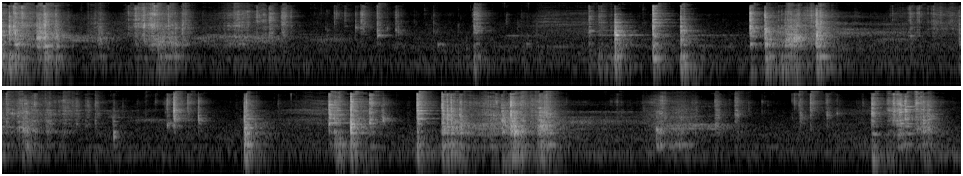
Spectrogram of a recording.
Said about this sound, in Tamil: தண்ணி ஊற்றி கலந்து பாருங்கள்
